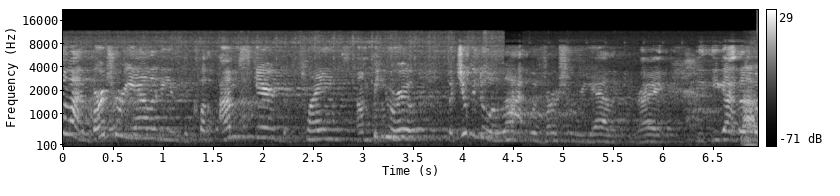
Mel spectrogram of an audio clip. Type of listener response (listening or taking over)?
listening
